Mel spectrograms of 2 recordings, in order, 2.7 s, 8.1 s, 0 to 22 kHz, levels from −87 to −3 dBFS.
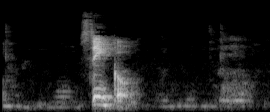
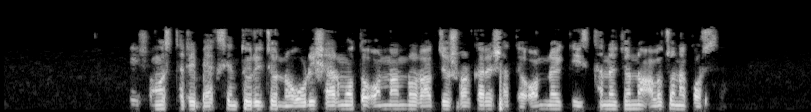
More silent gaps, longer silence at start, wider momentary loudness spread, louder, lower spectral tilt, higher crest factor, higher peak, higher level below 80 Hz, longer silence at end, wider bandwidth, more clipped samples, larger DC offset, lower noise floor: neither; second, 0.05 s vs 1.3 s; first, 26 LU vs 5 LU; second, -20 LUFS vs -16 LUFS; second, -1.5 dB/octave vs -3.5 dB/octave; first, 26 dB vs 16 dB; about the same, -2 dBFS vs -2 dBFS; second, -80 dBFS vs -58 dBFS; second, 0.25 s vs 0.95 s; first, 13.5 kHz vs 8 kHz; neither; neither; second, -52 dBFS vs -71 dBFS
